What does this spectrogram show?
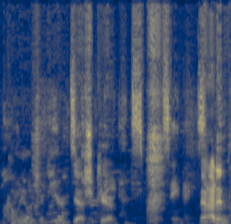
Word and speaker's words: Khalil Shakir: Raheel Shakir got a contract extension. Yeah. Say his name. Say his name. Khalil Shakir?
